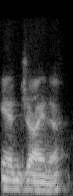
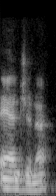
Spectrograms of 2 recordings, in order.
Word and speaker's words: angina: It's classic angina, or angina, if you want to pronounce it that way, which is dull pressure, usually substernal.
